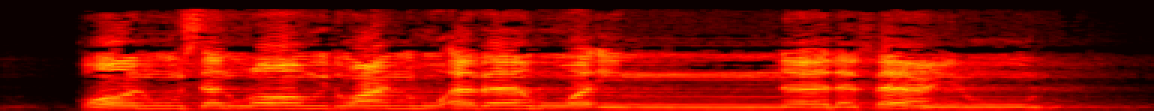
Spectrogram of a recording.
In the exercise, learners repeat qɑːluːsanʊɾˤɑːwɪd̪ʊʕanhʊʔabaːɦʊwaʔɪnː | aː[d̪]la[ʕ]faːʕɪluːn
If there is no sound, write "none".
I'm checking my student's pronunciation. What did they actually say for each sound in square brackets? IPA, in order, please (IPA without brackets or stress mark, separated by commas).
none, none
